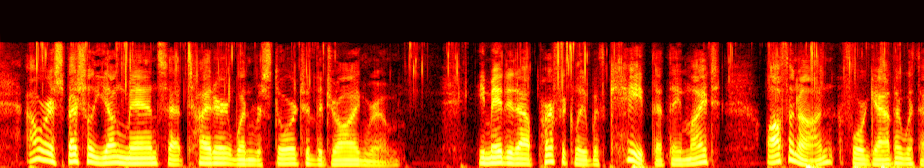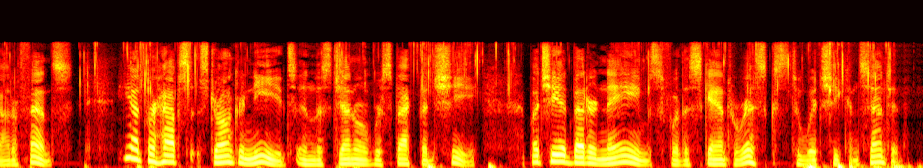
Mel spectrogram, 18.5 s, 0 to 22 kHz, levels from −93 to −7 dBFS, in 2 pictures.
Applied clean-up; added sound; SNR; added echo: neural mask model RNNoise.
